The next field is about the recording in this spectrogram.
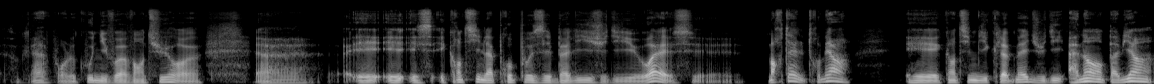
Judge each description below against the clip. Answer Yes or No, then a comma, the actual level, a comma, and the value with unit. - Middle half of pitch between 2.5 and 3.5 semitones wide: No, average, 4.6 semitones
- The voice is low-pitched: Yes, very low, 90 Hz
